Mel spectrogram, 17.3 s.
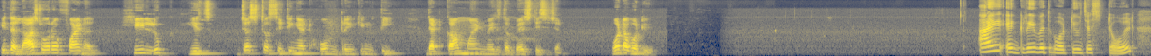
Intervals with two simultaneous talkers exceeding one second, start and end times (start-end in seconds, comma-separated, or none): none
